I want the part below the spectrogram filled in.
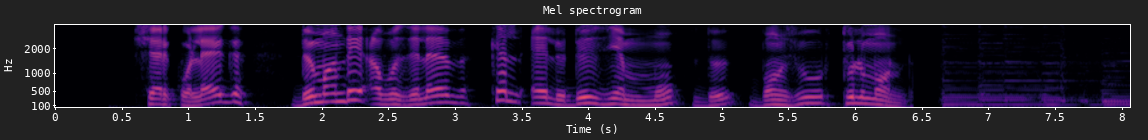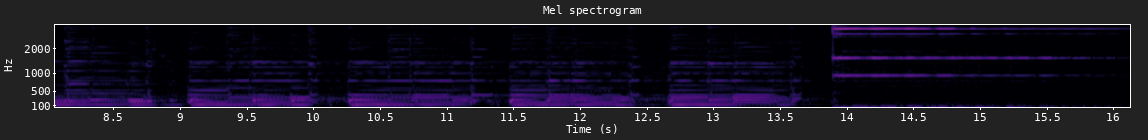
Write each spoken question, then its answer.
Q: Chers collègues, demandez à vos élèves quel est le deuxième mot de bonjour tout le monde.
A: J'espère que vos élèves ont dit tout.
